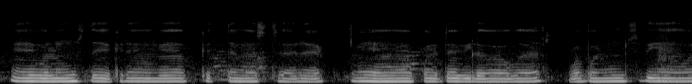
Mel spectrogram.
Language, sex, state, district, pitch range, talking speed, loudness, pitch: Hindi, male, Maharashtra, Dhule, 140-145 Hz, 165 wpm, -29 LUFS, 140 Hz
